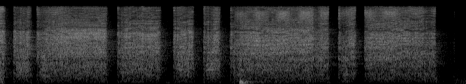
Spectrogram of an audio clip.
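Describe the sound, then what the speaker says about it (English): A microfiber towel wiping an automatic transmission pan clean before a new gasket goes on, heard as close, steady broadband rubbing strokes in repeated passes with brief pauses between them. "for the final clean, I'm going to use a microfiber towel just to make sure that I don't leave any fibers in the transmission"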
